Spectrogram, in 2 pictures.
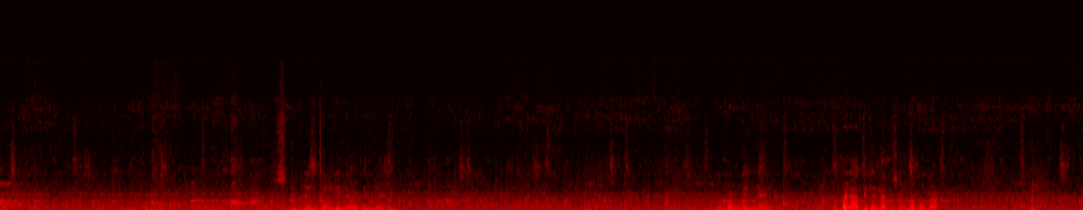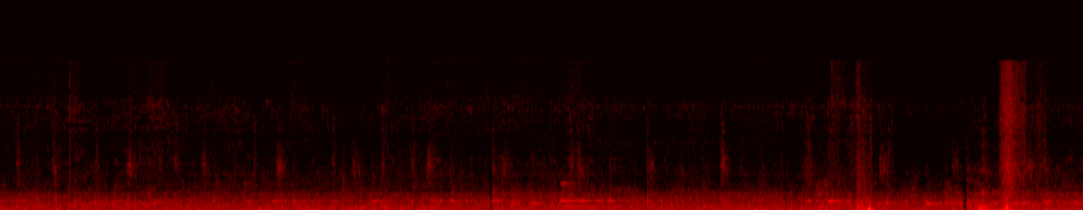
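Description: A brush dabs and scrapes softly on canvas.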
